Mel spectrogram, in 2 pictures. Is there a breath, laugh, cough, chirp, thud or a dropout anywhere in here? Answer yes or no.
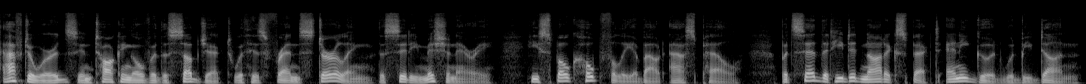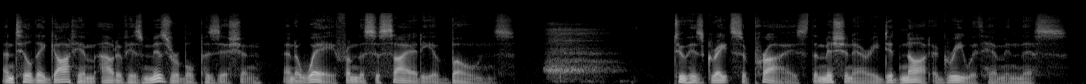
yes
